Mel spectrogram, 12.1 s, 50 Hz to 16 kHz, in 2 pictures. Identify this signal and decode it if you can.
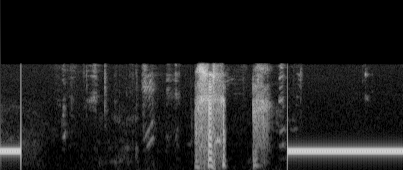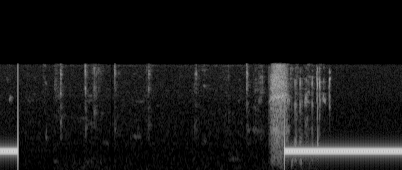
Ringback tone (North America), 440 + 480 Hz.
